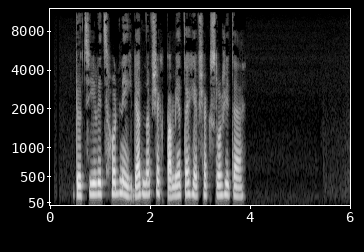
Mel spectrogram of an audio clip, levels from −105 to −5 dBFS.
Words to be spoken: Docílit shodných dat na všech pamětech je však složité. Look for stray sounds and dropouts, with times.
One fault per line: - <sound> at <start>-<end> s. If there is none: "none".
none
